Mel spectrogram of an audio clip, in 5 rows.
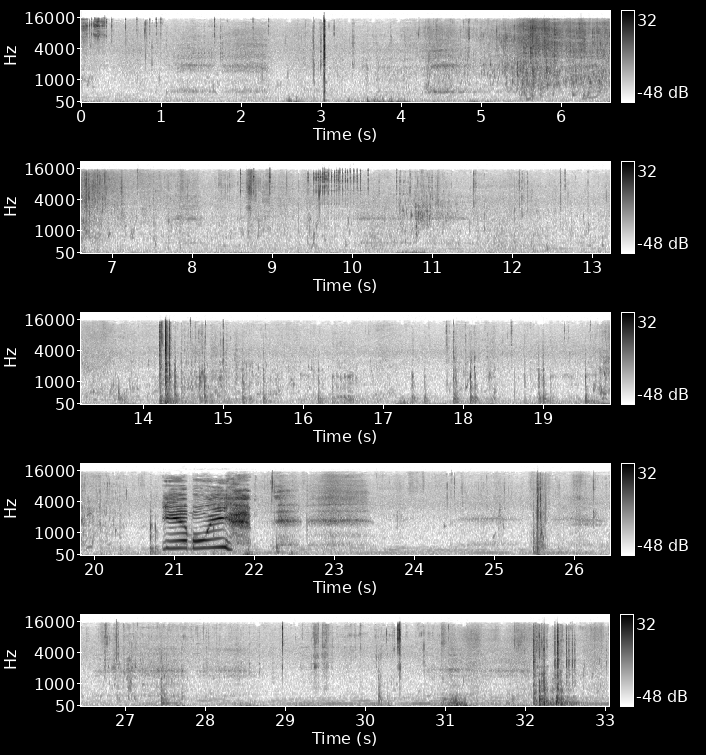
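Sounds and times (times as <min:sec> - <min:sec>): water splashing: 0:04.1 - 0:16.3
knocks on kayak hull: 0:32.1 - 0:32.7.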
